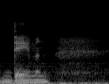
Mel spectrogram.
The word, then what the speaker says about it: daemon: Some people call them demons, but I think the correct pronunciation is daemon.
